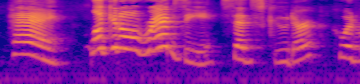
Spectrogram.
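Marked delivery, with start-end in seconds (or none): 0.1-2.2 high, loud and eager; excited call. A narrator's reading. Boy on bicycle spots the dog fight, excited.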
